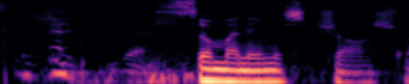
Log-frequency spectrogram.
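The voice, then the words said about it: Radio announcer style voice. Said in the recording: “Radio voice.”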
